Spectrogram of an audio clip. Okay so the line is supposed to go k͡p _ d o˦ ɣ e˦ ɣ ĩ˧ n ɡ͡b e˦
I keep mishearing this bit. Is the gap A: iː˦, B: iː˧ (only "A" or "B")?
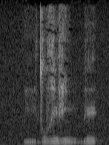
B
